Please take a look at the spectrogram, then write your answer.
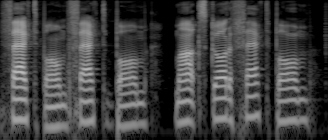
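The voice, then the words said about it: Sung in a bored voice. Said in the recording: “you've got to sing it in a really bored voice.”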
